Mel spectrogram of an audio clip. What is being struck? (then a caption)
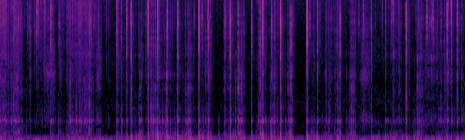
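Rolled textured plastic mat. Long nails scratch and patter across a rolled, translucent, textured plastic anti-slip mat, held diagonally as a hollow tube. Dense, quiet scratches and quick taps run continuously over a low, steady rumble, with no ringing after each touch.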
